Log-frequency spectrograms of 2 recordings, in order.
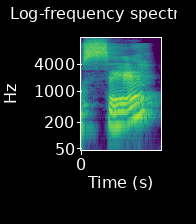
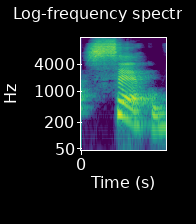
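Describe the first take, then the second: First: "sé-cu-lo" in three detached syllables. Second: Said in the usual way. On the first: Shown as a demonstration. Teacher showing the division of the second word, "sé-cu-lo" syllable by syllable. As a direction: break "sé-cu-lo" apart, pausing after each syllable. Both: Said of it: "Olha a próxima divisão da segunda palavra".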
